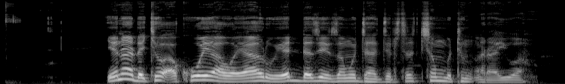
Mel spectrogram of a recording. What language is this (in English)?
Hausa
